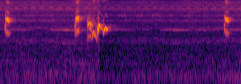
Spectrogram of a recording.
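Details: Sooty-headed bulbul gacor song for dominating rival birds: isolated sharp whistled notes framing one fast chattering phrase, with a faint constant tone behind.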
